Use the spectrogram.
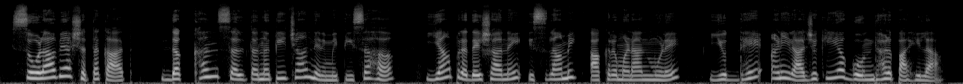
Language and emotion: Marathi, neutral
